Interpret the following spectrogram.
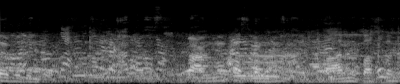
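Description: People talking over one another, with the chatter of a crowd.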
